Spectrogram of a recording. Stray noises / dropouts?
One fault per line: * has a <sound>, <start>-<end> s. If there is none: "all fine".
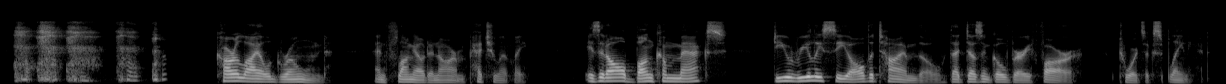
* has a cough, 0.1-1.7 s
